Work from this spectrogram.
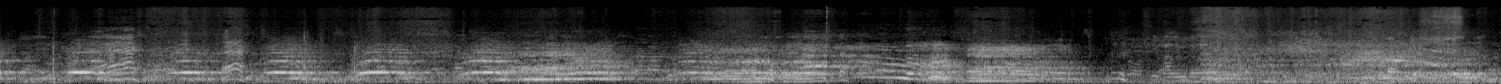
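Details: Fat cattle lowing, several overlapping drawn-out harmonic moos, some level and some bending downward, with calls every two seconds or so; faint music and people's voices in the background.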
